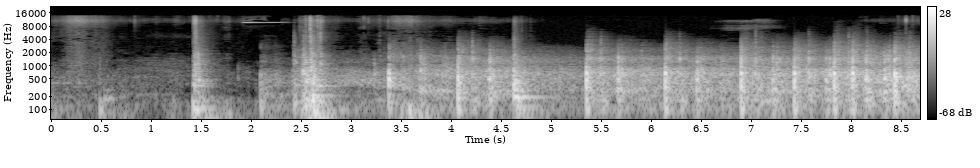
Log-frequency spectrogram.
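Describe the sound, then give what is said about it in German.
Repeated sharp bangs and crackling pops of fireworks going off outdoors in a residential neighbourhood on a weekday, a few loud booms early on, then a rapid, irregular string of cracks. “Ich glaube, das ist ein Feuerwerk, ehrlich gesagt.”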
